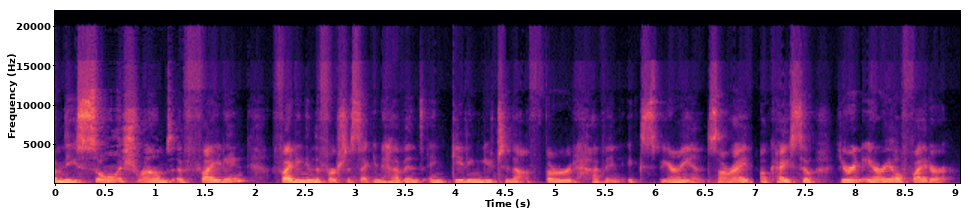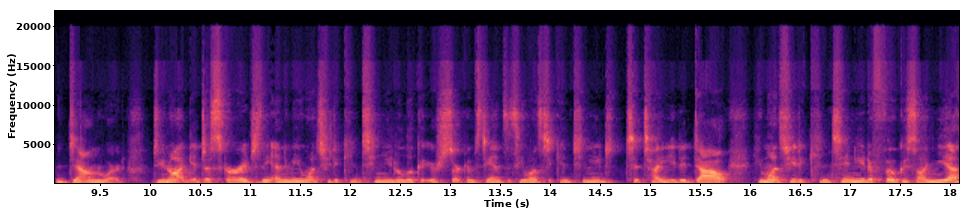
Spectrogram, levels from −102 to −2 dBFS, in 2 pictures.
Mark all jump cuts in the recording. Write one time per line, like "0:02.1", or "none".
0:07.0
